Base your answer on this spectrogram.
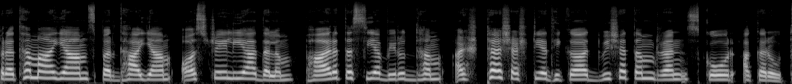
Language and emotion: Sanskrit, neutral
